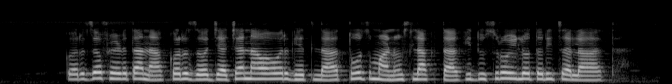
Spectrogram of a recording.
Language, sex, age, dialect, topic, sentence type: Marathi, male, 18-24, Southern Konkan, banking, question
